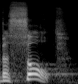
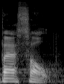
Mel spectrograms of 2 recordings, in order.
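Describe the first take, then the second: First: It is said with an American pronunciation. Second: It is said with an Australian/English pronunciation.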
